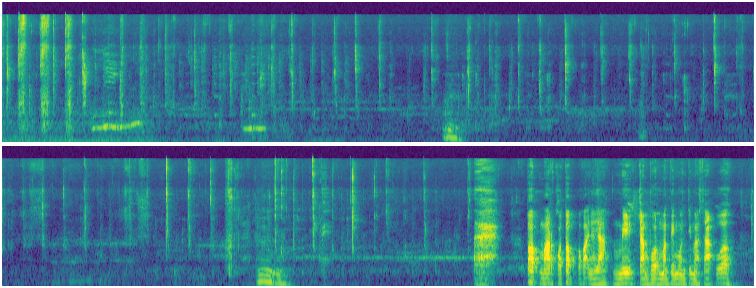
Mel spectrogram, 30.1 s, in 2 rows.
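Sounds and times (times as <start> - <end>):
chewing with mouth clicks: 0.0 - 26.2, 27.6 - 30.0
man humming: 8.8 - 9.2, 20.1 - 20.8.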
